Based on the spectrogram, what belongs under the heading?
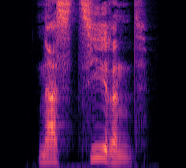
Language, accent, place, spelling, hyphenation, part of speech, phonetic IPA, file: German, Germany, Berlin, naszierend, nas‧zie‧rend, adjective, [nasˈt͡siːʁənt], De-naszierend.ogg
- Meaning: nascent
